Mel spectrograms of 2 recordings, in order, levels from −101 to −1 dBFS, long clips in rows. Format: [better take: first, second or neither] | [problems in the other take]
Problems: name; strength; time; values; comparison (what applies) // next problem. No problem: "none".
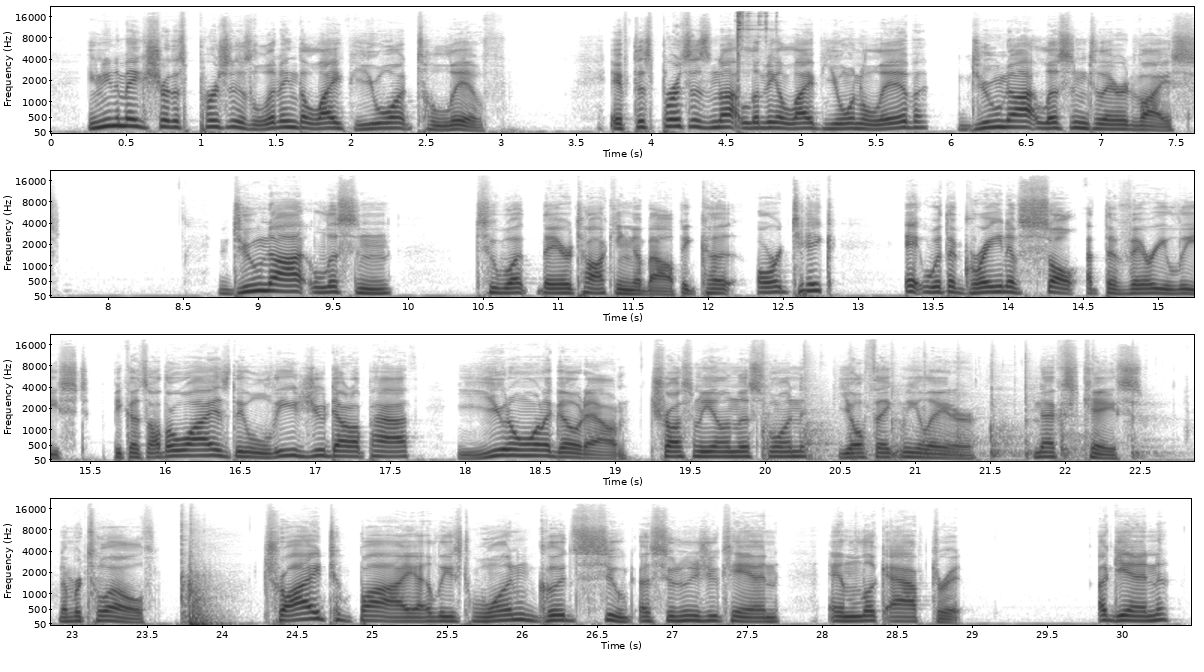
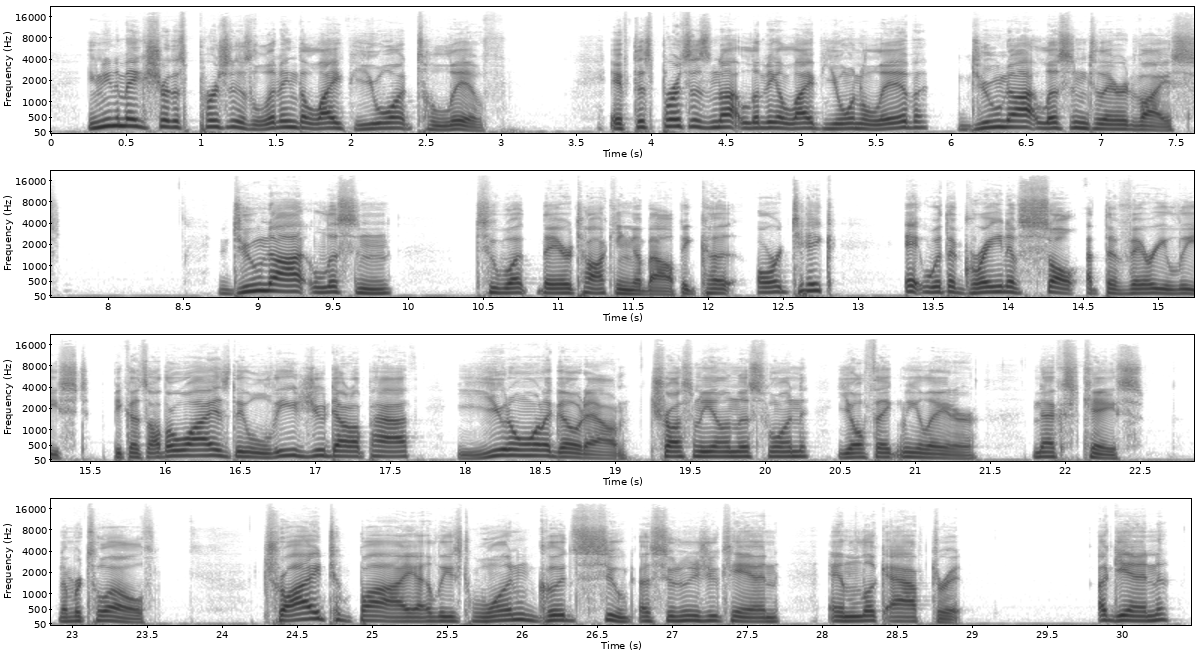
second | jangling keys; noticeable; at 4.5 s; peak 8 dB below the speech // door banging; noticeable; from 20 to 24 s; peak 9 dB below the speech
